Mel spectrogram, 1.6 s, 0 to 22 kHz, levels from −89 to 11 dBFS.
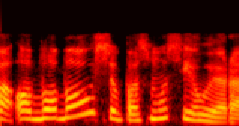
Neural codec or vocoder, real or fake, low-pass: vocoder, 44.1 kHz, 80 mel bands, Vocos; fake; 7.2 kHz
